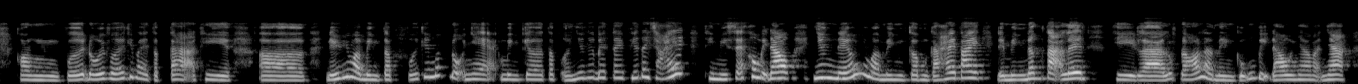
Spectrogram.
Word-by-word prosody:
còn 215 Hz, -1 st, -2 dB, 0.3 s
với 205 Hz, +3 st, +1 dB
đối 235 Hz, +1 st, +1 dB
với 260 Hz, 0 st, -1 dB
cái 340 Hz, -, -2 dB
bài 255 Hz, -5 st, -3 dB
tập 195 Hz, -2 st, -8 dB
tạ 225 Hz, 0 st, -1 dB
thì, 210 Hz, -4 st, -2 dB, 0.3 s
ờ, 195 Hz, -1 st, 0 dB, 0.2 s
nếu 225 Hz, +4 st, +2 dB
như 345 Hz, -, +3 dB
mà 305 Hz, -4 st, +4 dB
mình 220 Hz, -3 st, 0 dB
tập 220 Hz, +1 st, -3 dB
với 225 Hz, +2 st, -4 dB
cái 340 Hz, +5 st, -2 dB
mức 380 Hz, +3 st, +1 dB
độ 275 Hz, -, -3 dB
nhẹ, 235 Hz, -1 st, -3 dB
mình, 225 Hz, -1 st, -3 dB
ờ, 225 Hz, -1 st, -3 dB
tập 235 Hz, -, -6 dB
ở 195 Hz, -, -7 dB
như 245 Hz, +8 st, -2 dB
cái 305 Hz, +1 st, -5 dB
bên 300 Hz, +1 st, -3 dB
tay 295 Hz, -1 st, -3 dB
phía 295 Hz, -, -2 dB
tay 340 Hz, -, +1 dB
trái 290 Hz, -1 st, -5 dB
ấy, 430 Hz, +9 st, +3 dB, 0.2 s
thì 260 Hz, -, -1 dB
mình 235 Hz, -1 st, +1 dB
sẽ 270 Hz, -, 0 dB
không 350 Hz, +3 st, +2 dB
bị 260 Hz, -, +1 dB
đau. 280 Hz, +2 st, +7 dB, 0.2 s
Nhưng 300 Hz, +1 st, +4 dB
nếu 275 Hz, +2 st, +3 dB
như 450 Hz, -1 st, +1 dB
mà 255 Hz, -, +1 dB
mình 215 Hz, -1 st, -1 dB
cầm 215 Hz, -1 st, -2 dB
cả 195 Hz, 0 st, -1 dB
hai 265 Hz, +7 st, +1 dB
tay 295 Hz, 0 st, +3 dB, 0.2 s
để 200 Hz, -, 0 dB
mình 215 Hz, +1 st, 0 dB
nâng 270 Hz, +2 st, 0 dB
tạ 260 Hz, -3 st, +5 dB
lên 270 Hz, +3 st, +6 dB, 0.3 s
thì 215 Hz, -2 st, 0 dB
là 195 Hz, -1 st, +5 dB
lúc 240 Hz, +6 st, -3 dB
đó 220 Hz, +5 st, 0 dB
là 325 Hz, -7 st, +1 dB
mình 200 Hz, -3 st, -2 dB
cũng 195 Hz, +9 st, -3 dB
bị 285 Hz, -, -3 dB
đau 210 Hz, +2 st, +2 dB
nha 220 Hz, 0 st, -1 dB
bạn 200 Hz, -2 st, -6 dB
nha. 225 Hz, +1 st, +3 dB
230 Hz, 285 wpm, -22 LUFS, 215-280 Hz, 0.3 s, đau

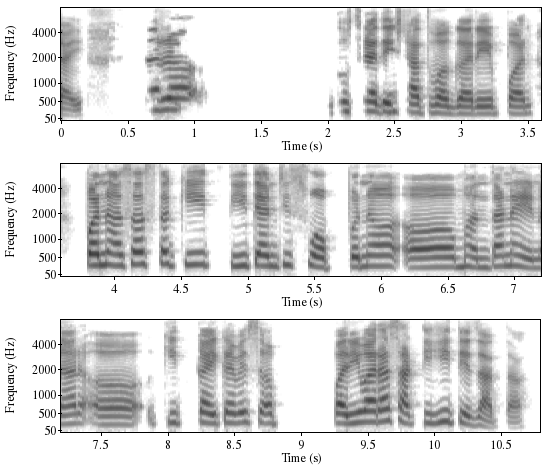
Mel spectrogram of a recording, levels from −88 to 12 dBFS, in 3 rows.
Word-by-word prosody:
आहे. -, -, -4 dB, 0.5 s
तर 275 Hz, +2 st, +1 dB
अ, -, -, +2 dB, 1.2 s
दुसऱ्या 250 Hz, 0 st, +3 dB
देशात 225 Hz, -3 st, +1 dB
वगैरे 190 Hz, -2 st, +1 dB
पण. 190 Hz, -1 st, -1 dB, 0.3 s
पण 305 Hz, +1 st, +7 dB
असं 300 Hz, +2 st, +3 dB
असतं 335 Hz, +1 st, 0 dB
की 320 Hz, 0 st, 0 dB, 0.2 s
ती 285 Hz, +1 st, -1 dB
त्यांची 295 Hz, 0 st, +3 dB
स्वप्न 265 Hz, -1 st, -1 dB
अ, 255 Hz, -2 st, +1 dB
म्हणता 255 Hz, 0 st, -1 dB
नाही 290 Hz, -1 st, -1 dB
येणार, 235 Hz, 0 st, -1 dB
अ, 215 Hz, -2 st, -4 dB, 0.2 s
की 270 Hz, -1 st, -6 dB
काही-काही 265 Hz, -1 st, +2 dB
वेळेस 270 Hz, +1 st, -4 dB, 0.5 s
परिवारासाठी 260 Hz, 0 st, +3 dB
ही 300 Hz, -, 0 dB
ते -, -, +1 dB
जातात. -, -, -6 dB
260 Hz, 145 wpm, -23 LUFS, 240-285 Hz, 1.2 s, पण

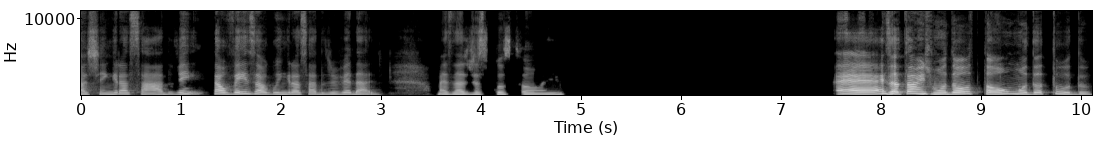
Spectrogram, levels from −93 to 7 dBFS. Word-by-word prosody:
achei 160 Hz, +3 st, -9 dB
engraçado", 200 Hz, -3 st, -7 dB
vem 230 Hz, +3 st, -7 dB
talvez 235 Hz, 0 st, 0 dB
algo 210 Hz, -3 st, -2 dB
engraçado 205 Hz, -2 st, -7 dB
de 185 Hz, +1 st, -10 dB
verdade, 195 Hz, -, -8 dB, 0.6 s
mas 170 Hz, -, -8 dB
nas 180 Hz, 0 st, -3 dB
discussões 180 Hz, -1 st, -8 dB, 2.7 s
É, 230 Hz, -1 st, +6 dB
exatamente. 255 Hz, -1 st, +5 dB
Mudou 230 Hz, +2 st, +4 dB
o -, -, -2 dB
tom, 235 Hz, -1 st, +1 dB
mudou 225 Hz, -3 st, -1 dB
tudo. 200 Hz, -9 st, -6 dB
215 Hz, 105 wpm, -19 LUFS, 185-235 Hz, 2.7 s, É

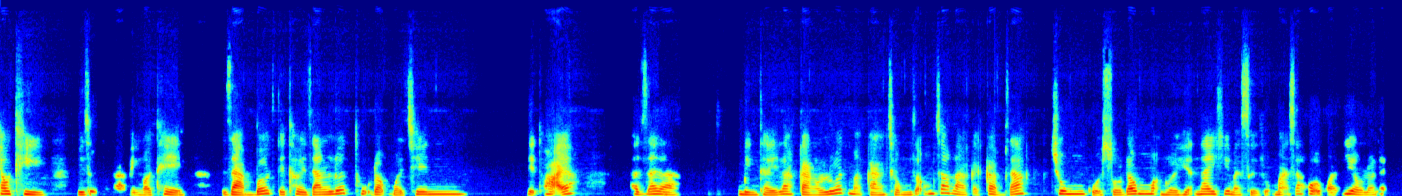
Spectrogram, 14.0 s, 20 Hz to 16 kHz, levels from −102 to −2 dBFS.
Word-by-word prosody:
healthy, 220 Hz, -6 st, +4 dB, 0.3 s
ví 185 Hz, -, +6 dB
dụ 215 Hz, -, 0 dB
như -, -, -49 dB
là -, -, -2 dB
mình 170 Hz, -1 st, -8 dB
có 160 Hz, -, 0 dB
thể 185 Hz, -7 st, +1 dB, 0.4 s
giảm 170 Hz, -3 st, +4 dB
bớt 230 Hz, +4 st, +5 dB
cái 195 Hz, -, -2 dB
thời 200 Hz, -5 st, 0 dB
gian 185 Hz, +2 st, +1 dB
lướt 245 Hz, +6 st, +4 dB
thụ 225 Hz, -, -5 dB
động 195 Hz, -2 st, +1 dB
ở -, -, -2 dB
trên 205 Hz, 0 st, 0 dB, 0.6 s
điện -, -, -2 dB
thoại -, -, +6 dB
á. -, -, +2 dB, 0.6 s
Thật 205 Hz, -, +2 dB
ra 215 Hz, +1 st, +2 dB
là 195 Hz, -4 st, +3 dB, 0.7 s
mình 190 Hz, -3 st, +2 dB
thấy 165 Hz, -1 st, 0 dB
là 215 Hz, 0 st, +1 dB
càng 180 Hz, -4 st, +1 dB
lướt 225 Hz, +11 st, +3 dB
mà 230 Hz, -, -1 dB
càng 170 Hz, -1 st, -2 dB
trống 180 Hz, +1 st, -5 dB
rỗng 245 Hz, +1 st, -3 dB
chắc 285 Hz, -2 st, -1 dB
là 195 Hz, -4 st, -1 dB
cái -, -, -10 dB
cảm 215 Hz, -5 st, +1 dB
giác 235 Hz, +6 st, +1 dB, 0.2 s
chung 225 Hz, -2 st, +3 dB
của 150 Hz, -, -4 dB
số 175 Hz, +1 st, -4 dB
đông 230 Hz, +3 st, +4 dB
mọi 235 Hz, -3 st, 0 dB
người 170 Hz, -3 st, -2 dB
hiện 185 Hz, +3 st, -2 dB
nay 215 Hz, 0 st, +4 dB
khi 225 Hz, +2 st, -1 dB
mà 170 Hz, -5 st, -3 dB
sử 155 Hz, -3 st, -6 dB
dụng -, -, -8 dB
mạng 185 Hz, -, -3 dB
xã 230 Hz, -, -6 dB
hội 235 Hz, -, +4 dB
quá 165 Hz, -, -3 dB
nhiều 235 Hz, -7 st, +3 dB
luôn 180 Hz, +1 st, -6 dB
ấy. -, -, -10 dB
200 Hz, 245 wpm, -22 LUFS, 180-225 Hz, 0.7 s, ví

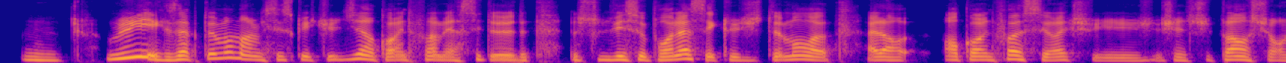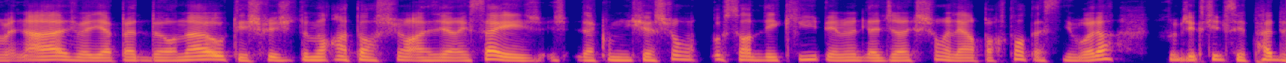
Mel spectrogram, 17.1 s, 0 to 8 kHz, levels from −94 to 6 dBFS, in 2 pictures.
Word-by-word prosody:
Mmh 165 Hz, -1 st, -2 dB
mh. -, -, -8 dB, 0.3 s
Oui, 265 Hz, +10 st, +9 dB
exactement, 185 Hz, +10 st, +3 dB
non, 195 Hz, -6 st, +3 dB
mais 165 Hz, -, -3 dB
c'est 165 Hz, -, -6 dB
ce 160 Hz, -, -10 dB
que 165 Hz, -, -1 dB
je -, -, -15 dB
te -, -, -6 dB
disais, 185 Hz, +6 st, +1 dB
encore 165 Hz, -, +2 dB
une 80 Hz, -, -3 dB
fois, -, -, -2 dB
merci 75 Hz, -1 st, -3 dB
de 80 Hz, 0 st, +1 dB
de -, -, -5 dB, 0.3 s
de -, -, -5 dB
soulever 165 Hz, +1 st, 0 dB
ce 165 Hz, -, +1 dB
point-là, 165 Hz, +7 st, +5 dB
c'est -, -, -1 dB
que 150 Hz, -6 st, -4 dB
justement, 160 Hz, +5 st, +1 dB
heu, -, -, +1 dB, 0.3 s
alors 155 Hz, -1 st, +2 dB, 0.2 s
encore 165 Hz, 0 st, +2 dB
1 160 Hz, -, -2 dB
fois, 190 Hz, +3 st, +4 dB
c'est 155 Hz, -, -3 dB
vrai 155 Hz, +2 st, 0 dB
que -, -, -10 dB
je -, -, -6 dB
suis 130 Hz, -1 st, -8 dB
je 150 Hz, +1 st, -7 dB
ne -, -, -5 dB
suis 160 Hz, -, -9 dB
pas 170 Hz, +5 st, +4 dB
en 165 Hz, -, +4 dB
surmenage, 160 Hz, +4 st, +1 dB
bah, 140 Hz, -2 st, -1 dB
il -, -, -1 dB
y 135 Hz, -, +2 dB
a 135 Hz, -, 0 dB
pas 145 Hz, +1 st, -2 dB
de 140 Hz, -, -12 dB
burn-out 160 Hz, +5 st, +1 dB
et 140 Hz, -, -1 dB
je -, -, -1 dB
fais 150 Hz, -, -2 dB
justement 155 Hz, +3 st, -2 dB
attention 160 Hz, -1 st, -2 dB
à 140 Hz, -, 0 dB
gérer 140 Hz, -1 st, -1 dB
ça 190 Hz, +7 st, +4 dB
et, 140 Hz, -5 st, +4 dB
je 130 Hz, +1 st, -10 dB
je 145 Hz, 0 st, -11 dB
la 145 Hz, -2 st, -4 dB
communication 155 Hz, +5 st, -3 dB
au 195 Hz, -, -5 dB
sein 170 Hz, -2 st, -2 dB
de 150 Hz, -, -6 dB
l'équipe 160 Hz, +5 st, -5 dB
et 145 Hz, -, 0 dB
même 145 Hz, +1 st, -2 dB
de 140 Hz, -, -9 dB
la 130 Hz, -1 st, 0 dB
direction, 140 Hz, +6 st, -3 dB
elle 140 Hz, -, -1 dB
est -, -, +1 dB
importante 130 Hz, +8 st, -4 dB
à -, -, -5 dB
ce -, -, -12 dB
niveau-là. 150 Hz, +8 st, +1 dB, 0.4 s
L'objectif, 165 Hz, +2 st, -3 dB
c'est 150 Hz, -, -3 dB
pas 165 Hz, -, 0 dB
de 155 Hz, -, -5 dB
155 Hz, 280 wpm, -23 LUFS, 140-170 Hz, 0.4 s, Oui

